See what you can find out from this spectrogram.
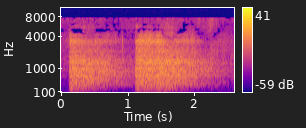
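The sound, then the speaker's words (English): Two gunshots fired from a lower window, wild firing during a standoff: loud, sharp blasts about a second apart, each followed by a long, fading rumbling tail. “Shots came from that lower window. Yeah, and he hasn't located us. He was firing wildly.”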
